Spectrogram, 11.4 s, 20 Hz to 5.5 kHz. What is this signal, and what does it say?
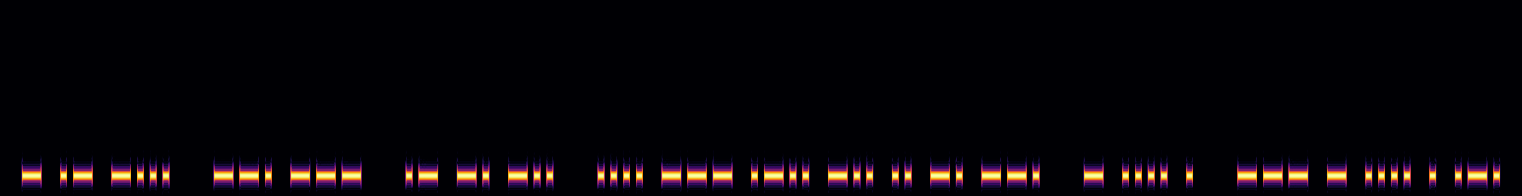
Morse code, heard as a keyed tone, about 25 wpm, 600 Hz. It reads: TAB GO AND HOLDING THE OTHER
